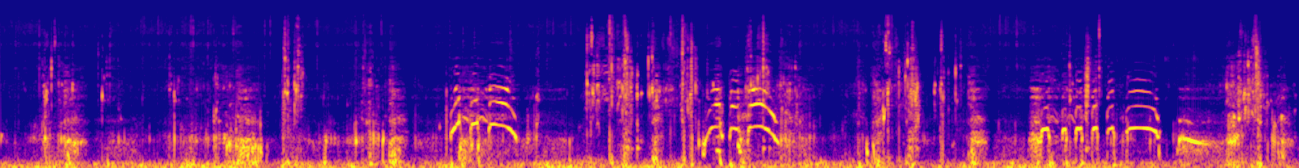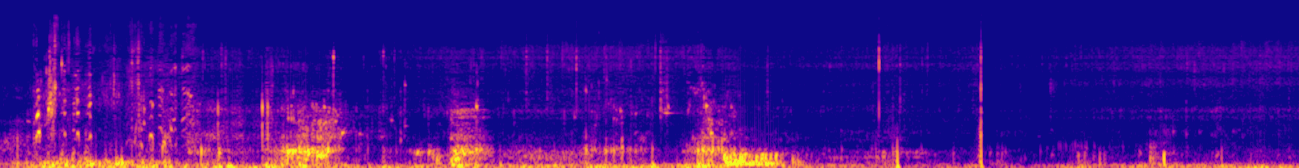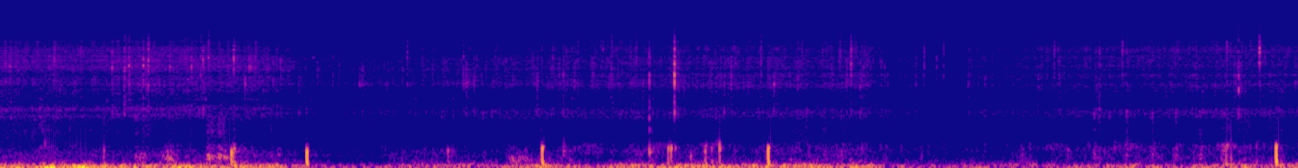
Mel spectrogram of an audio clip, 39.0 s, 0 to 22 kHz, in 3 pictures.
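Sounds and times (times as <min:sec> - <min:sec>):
bubbling surges: 0:00.0 - 0:25.2
underwater water gurgling: 0:00.0 - 0:38.9.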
